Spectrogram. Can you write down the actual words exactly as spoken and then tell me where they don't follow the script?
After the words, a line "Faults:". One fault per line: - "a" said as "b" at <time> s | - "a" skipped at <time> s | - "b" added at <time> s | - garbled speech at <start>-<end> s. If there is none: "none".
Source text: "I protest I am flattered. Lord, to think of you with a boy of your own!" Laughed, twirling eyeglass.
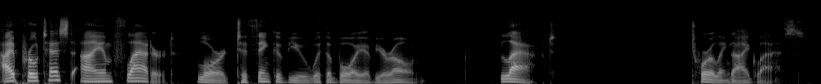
"I protest I am flattered. Lord, to think of you with a boy of your own!" Laughed, twirling eyeglass.
Faults:
none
